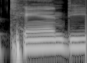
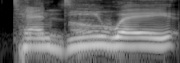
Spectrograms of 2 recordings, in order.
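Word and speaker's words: Thandiwe: uh is it fandy or thand way or Tandy what is it now standing Andy is what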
